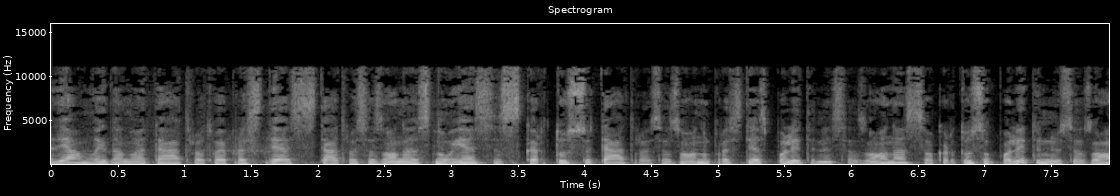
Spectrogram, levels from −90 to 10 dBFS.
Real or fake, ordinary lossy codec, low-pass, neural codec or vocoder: fake; MP3, 48 kbps; 14.4 kHz; vocoder, 44.1 kHz, 128 mel bands, Pupu-Vocoder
